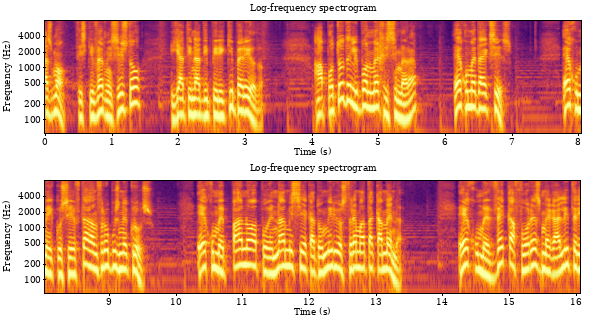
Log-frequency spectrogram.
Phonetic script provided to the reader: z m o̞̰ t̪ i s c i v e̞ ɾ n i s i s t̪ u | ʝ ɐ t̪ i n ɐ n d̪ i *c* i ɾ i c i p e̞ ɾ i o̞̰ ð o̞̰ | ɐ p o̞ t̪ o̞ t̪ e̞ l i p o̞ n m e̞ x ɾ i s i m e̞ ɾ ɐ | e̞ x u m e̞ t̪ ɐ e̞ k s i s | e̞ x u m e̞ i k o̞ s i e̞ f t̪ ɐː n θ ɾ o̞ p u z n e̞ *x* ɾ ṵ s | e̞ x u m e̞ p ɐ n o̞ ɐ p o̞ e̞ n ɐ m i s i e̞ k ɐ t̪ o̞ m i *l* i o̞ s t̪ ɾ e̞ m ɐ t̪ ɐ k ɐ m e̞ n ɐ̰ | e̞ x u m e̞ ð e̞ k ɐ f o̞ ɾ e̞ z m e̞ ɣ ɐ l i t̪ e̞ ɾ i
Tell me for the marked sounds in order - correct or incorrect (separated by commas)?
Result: incorrect, incorrect, incorrect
